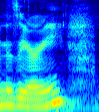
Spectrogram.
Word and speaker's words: Naziri: Often. Naziri. Yeah. Naziri. I mean, you kind of like say it in many different ways, but it's okay. Just, you know, Jessica is fine too.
